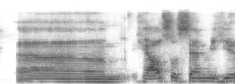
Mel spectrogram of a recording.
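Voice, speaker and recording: A man with a Portuguese accent speaks at a medium pitch with a bright, sharp tone and fairly even intonation. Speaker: interviewer, channel owner. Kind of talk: interview over video call.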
